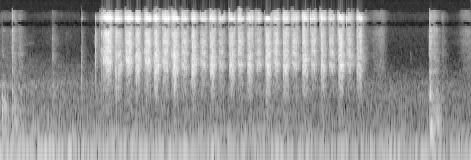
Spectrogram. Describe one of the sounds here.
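A stone is scraped rapidly against a whetstone.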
